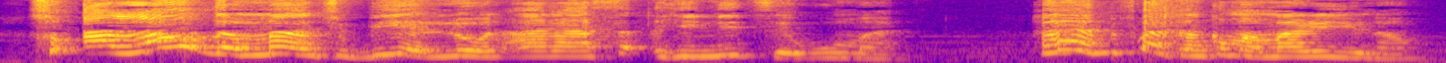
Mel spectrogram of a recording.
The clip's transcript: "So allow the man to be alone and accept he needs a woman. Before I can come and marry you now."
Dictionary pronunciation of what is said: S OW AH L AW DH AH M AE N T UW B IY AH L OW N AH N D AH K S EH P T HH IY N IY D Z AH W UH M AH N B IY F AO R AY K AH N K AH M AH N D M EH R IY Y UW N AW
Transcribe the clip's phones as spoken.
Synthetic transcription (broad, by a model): S OW AH L AW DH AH M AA N T UW B IY AH L OW N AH N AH S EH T HH IY N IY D S AH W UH M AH N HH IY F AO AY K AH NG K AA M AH M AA R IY Y UW N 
